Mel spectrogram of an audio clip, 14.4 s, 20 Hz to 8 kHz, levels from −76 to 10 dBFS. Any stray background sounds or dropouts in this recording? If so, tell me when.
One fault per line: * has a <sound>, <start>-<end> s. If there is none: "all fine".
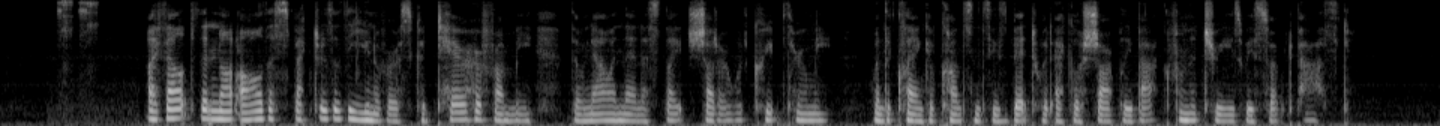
* has a laugh, 0.6-1.0 s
